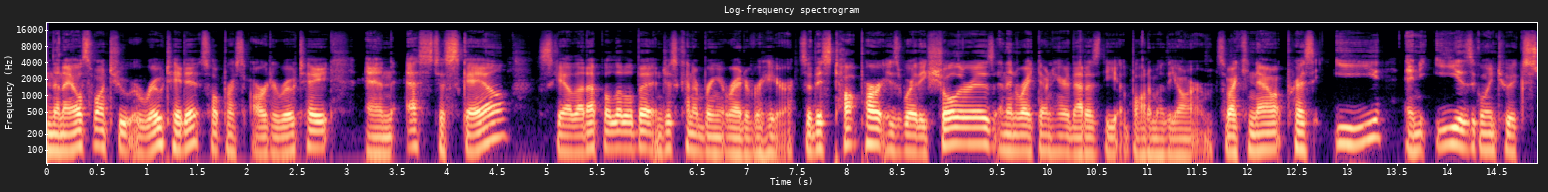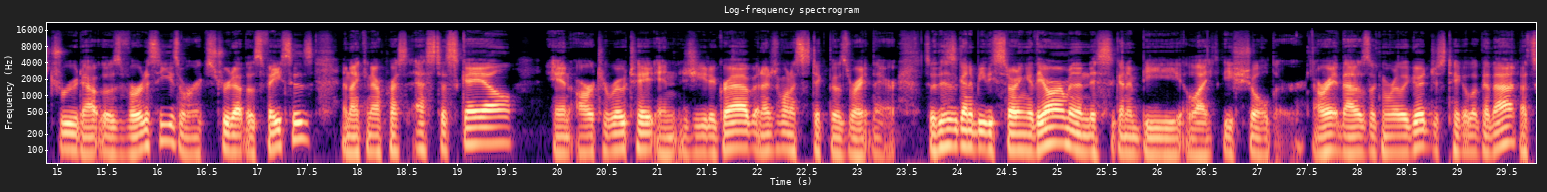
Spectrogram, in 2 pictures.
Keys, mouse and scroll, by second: 0.8 r, 4.6 s, 5.5 g, 6.4 r, 6.8 g, 10.4 r, 10.7 g, 12.7 e, 18.0 s, 19.9-22.6 typing, 23.6 g, 26.9 g, 27.5 scroll down 1, 27.7 middle click, 28.0 scroll down 1, 28.2-29.4 middle drag, 29.4 scroll down 2, 29.5-29.7 shift+middle drag.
